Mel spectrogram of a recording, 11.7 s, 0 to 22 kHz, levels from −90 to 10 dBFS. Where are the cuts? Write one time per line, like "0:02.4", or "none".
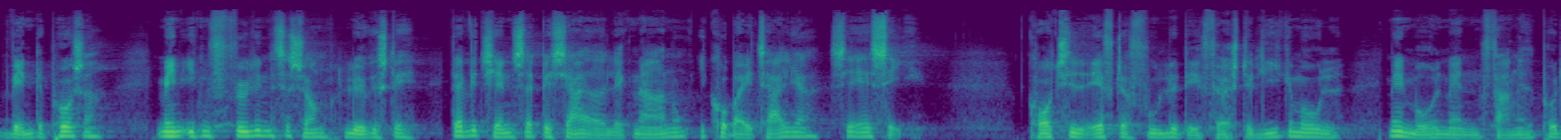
0:10.3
